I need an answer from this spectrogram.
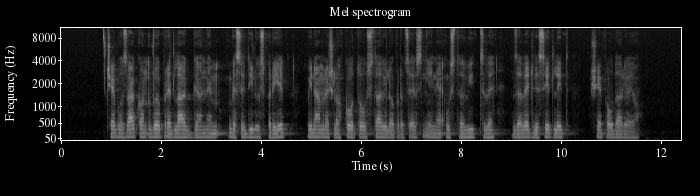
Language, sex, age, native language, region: Slovenian, male, 18-29, Slovenian, Central Slovenia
